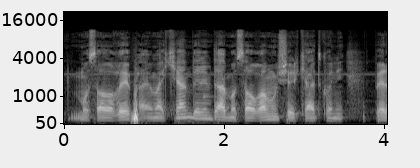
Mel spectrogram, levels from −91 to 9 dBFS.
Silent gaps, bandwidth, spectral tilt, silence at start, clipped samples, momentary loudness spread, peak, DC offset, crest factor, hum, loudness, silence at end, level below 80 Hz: none; 11.5 kHz; -4.5 dB/octave; 0.1 s; under 0.1%; 11 LU; 0 dBFS; under 0.1%; 22 dB; none; -22 LUFS; 0 s; -56 dBFS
